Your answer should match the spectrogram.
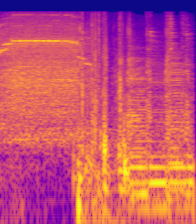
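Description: Logo sound effect: a hissing, drill-like whir for about a second that cuts off, then a sharp hit and guitar music starting.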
